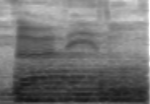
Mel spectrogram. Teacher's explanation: Za ujung lidah bersentuhan dengan ujung gigi atas.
